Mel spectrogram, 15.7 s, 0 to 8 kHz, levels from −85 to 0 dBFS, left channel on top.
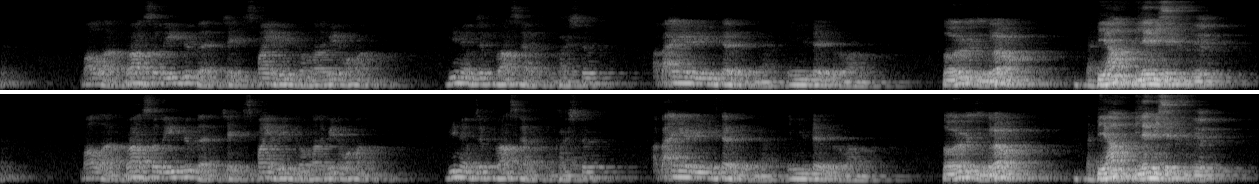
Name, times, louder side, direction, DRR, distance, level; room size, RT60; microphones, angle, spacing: voice 1, 1.0-4.6 5.6-7.4 8.2-10.8 13.4-13.7, right 1 dB, 55° right, -2 dB, 1.7 m, -34 dB
voice 2, 11.8-12.7 13.7-15.1, right 1 dB, 30° right, -4 dB, 0.8 m, -25 dB
5.8 x 5.5 x 4.9 m, 1.2 s
head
